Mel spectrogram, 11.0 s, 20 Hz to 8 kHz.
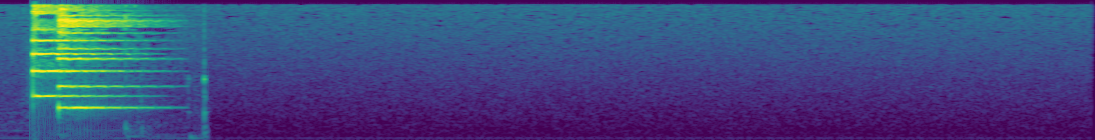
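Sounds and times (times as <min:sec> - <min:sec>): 
electronic voting signal in a council chamber: 0:00.4 - 0:01.9.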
